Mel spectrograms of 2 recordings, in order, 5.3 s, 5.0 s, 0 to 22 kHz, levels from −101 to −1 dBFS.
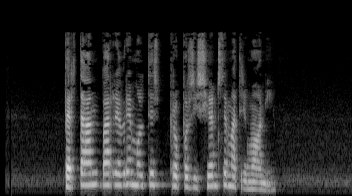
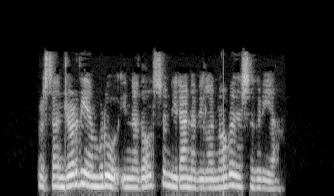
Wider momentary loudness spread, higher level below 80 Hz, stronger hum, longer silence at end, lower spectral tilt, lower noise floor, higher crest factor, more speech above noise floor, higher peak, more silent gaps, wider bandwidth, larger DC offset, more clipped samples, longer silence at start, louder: about the same, 11 LU vs 9 LU; second, -82 dBFS vs -56 dBFS; neither; first, 1.15 s vs 0.8 s; about the same, -4.5 dB/octave vs -5 dB/octave; second, -69 dBFS vs under -90 dBFS; first, 24 dB vs 16 dB; second, 40 dB vs over 73 dB; second, -8 dBFS vs -2 dBFS; neither; first, 11.5 kHz vs 7.8 kHz; neither; neither; first, 0.95 s vs 0.55 s; second, -29 LUFS vs -18 LUFS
